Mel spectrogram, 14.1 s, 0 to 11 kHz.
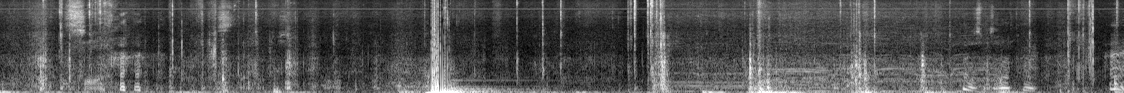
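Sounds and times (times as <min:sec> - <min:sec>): car engine starting: 0:05.1 - 0:13.0.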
